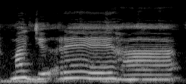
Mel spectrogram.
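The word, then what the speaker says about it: مجراها: Waqarkabu fiha bismillahi majriha wa mursaha. Cara bacanya yaitu dengan memiringkan harakat fathah ke kasrah sehingga bunyi huruf ro menjadi cenderung ke e sehingga terdengar seolah dibaca majreha.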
